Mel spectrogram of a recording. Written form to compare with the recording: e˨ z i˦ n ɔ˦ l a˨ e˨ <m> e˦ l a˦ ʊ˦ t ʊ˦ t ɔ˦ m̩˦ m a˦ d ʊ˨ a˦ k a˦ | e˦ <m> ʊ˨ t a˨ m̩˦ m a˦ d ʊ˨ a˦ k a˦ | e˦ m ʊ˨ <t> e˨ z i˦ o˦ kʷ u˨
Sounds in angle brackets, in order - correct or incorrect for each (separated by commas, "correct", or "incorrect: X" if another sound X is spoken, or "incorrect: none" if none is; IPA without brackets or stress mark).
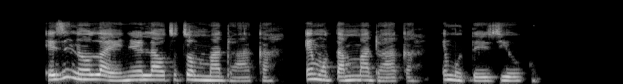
incorrect: ɲ, correct, correct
